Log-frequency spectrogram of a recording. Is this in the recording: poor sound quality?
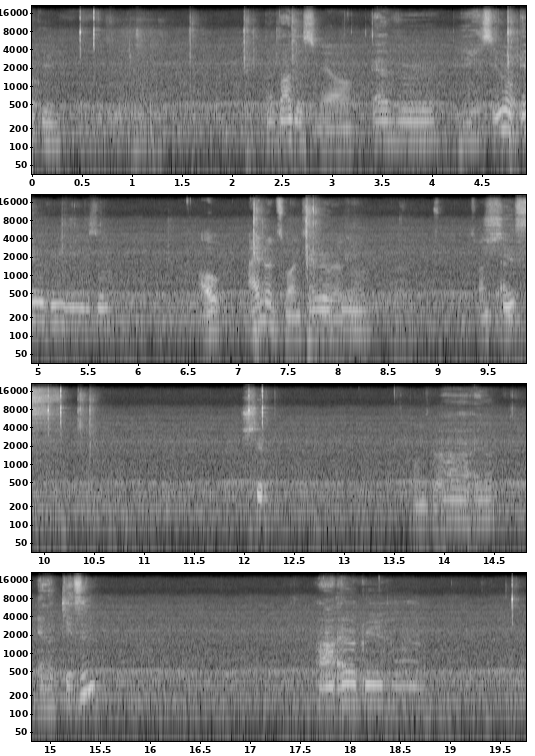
yes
